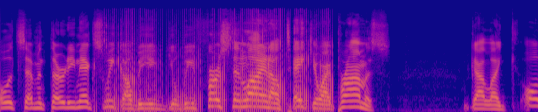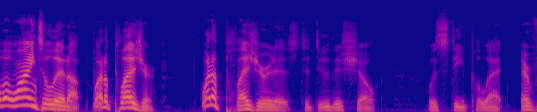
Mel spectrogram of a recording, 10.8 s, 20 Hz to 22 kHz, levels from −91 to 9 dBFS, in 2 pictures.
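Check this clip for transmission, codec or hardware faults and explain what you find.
One fault stands out, buffer tearing, from 0.92 s to 3.32 s in the speech. It sounds like a robotic 50 Hz rattle riding on the talker and present only while there is signal. The writer and the hardware reader of the ring buffer have slipped, so they cross every 20 ms period. About a tenth of each period replays audio roughly 70 ms old, and the hard joins on both sides produce the buzz.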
